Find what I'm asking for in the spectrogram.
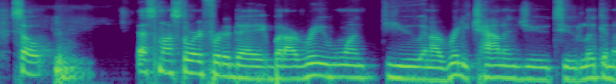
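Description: A man with an ordinary speaking voice, medium pitch and fairly even intonation. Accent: American. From Detroit and Houston, US. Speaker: real estate investor and show host. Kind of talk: casual live video call chat. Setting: video call from home office. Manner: rambling with many fillers.

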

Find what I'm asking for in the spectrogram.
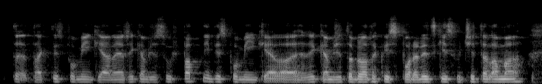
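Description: Vocal fry runs through a monotone, flat intonation. The pace is very fast, with hardly any pauses. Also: man, medium pitch for a man. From Czech Republic. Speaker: podcast co-host. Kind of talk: casual chat. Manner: halting.

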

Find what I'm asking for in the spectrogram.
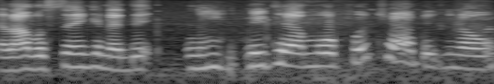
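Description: Speaking in a Southern US accent, a woman has a fairly high pitch. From US South. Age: 70s. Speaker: caller. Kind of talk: call-in conversation. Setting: phone call.

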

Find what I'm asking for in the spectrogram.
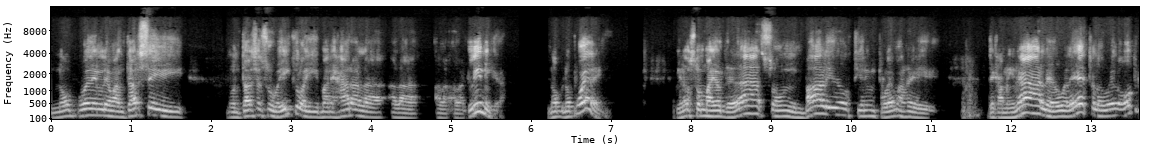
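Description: At a moderate pace, a man with a fairly high pitch talks with lively intonation. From Cuba. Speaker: paramedic educator and physician. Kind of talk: interview. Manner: halting, many repeated words.

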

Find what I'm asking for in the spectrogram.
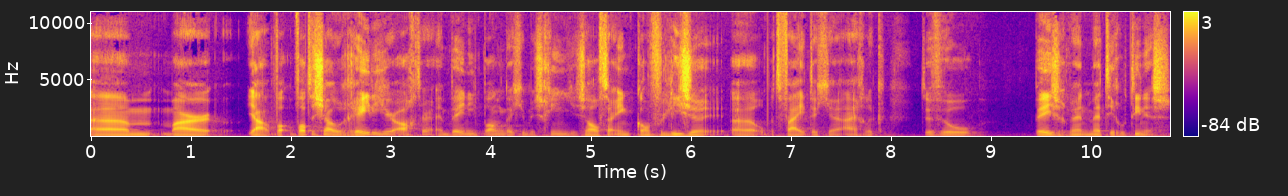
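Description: A man with an ordinary speaking voice, fairly low pitch, ordinary pitch variation and a moderate pace. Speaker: podcast host. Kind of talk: casual interview.

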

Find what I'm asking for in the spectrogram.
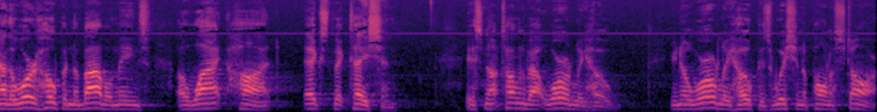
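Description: A normal speaking voice from a man, medium in pitch, at a moderate pace with fairly even intonation. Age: 40s. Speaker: pastor. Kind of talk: sermon. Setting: church.

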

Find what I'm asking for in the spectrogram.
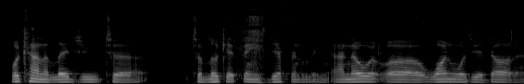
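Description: The man's medium-pitched delivery comes at a moderate speed, with monotone, flat intonation. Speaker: podcast host. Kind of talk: casual chat. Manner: casual, friendly, warm.

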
